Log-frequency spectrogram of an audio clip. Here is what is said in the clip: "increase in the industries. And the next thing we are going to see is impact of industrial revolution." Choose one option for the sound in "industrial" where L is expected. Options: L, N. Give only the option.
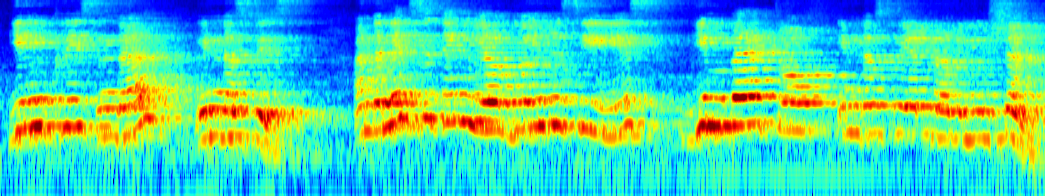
L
